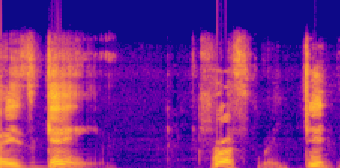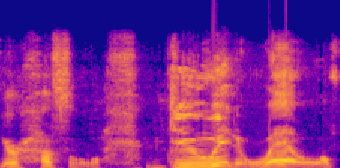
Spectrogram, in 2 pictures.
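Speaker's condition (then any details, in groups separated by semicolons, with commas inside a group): Cerebral palsy; present since birth, unable to walk; voice described as weird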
